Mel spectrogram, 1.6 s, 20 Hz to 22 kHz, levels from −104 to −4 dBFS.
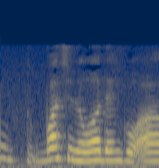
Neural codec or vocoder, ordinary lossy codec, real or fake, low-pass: none; MP3, 32 kbps; real; 7.2 kHz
